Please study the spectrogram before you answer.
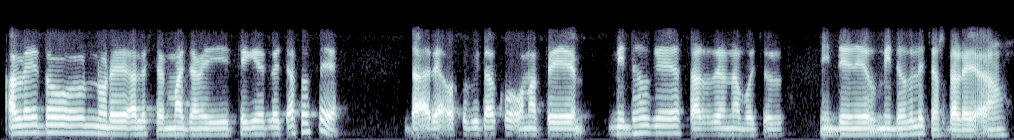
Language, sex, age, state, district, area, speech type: Santali, male, 18-30, Jharkhand, Seraikela Kharsawan, rural, conversation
